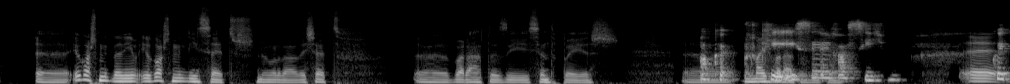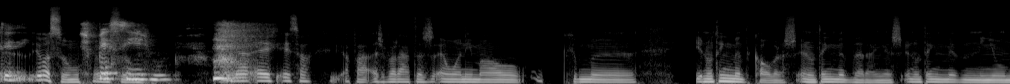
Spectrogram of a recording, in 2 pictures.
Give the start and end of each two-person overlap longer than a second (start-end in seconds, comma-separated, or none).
7.0-8.4, 9.9-11.5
